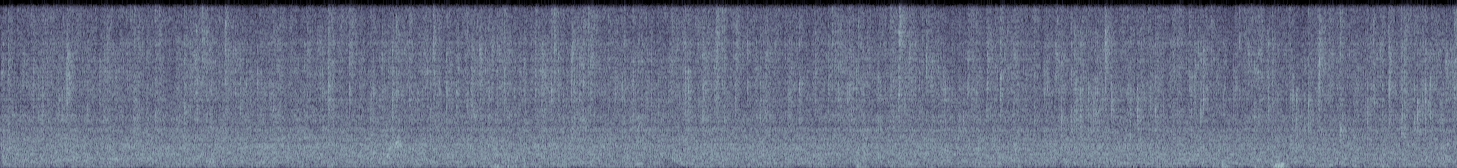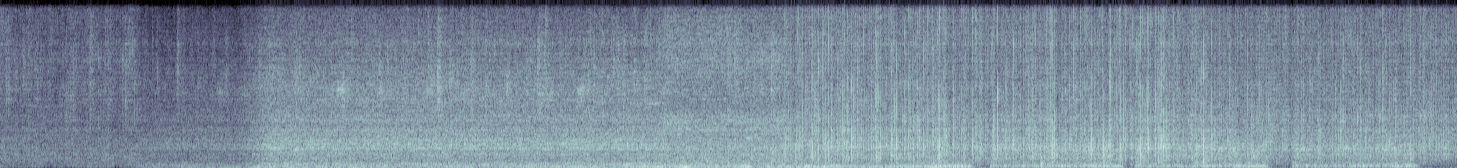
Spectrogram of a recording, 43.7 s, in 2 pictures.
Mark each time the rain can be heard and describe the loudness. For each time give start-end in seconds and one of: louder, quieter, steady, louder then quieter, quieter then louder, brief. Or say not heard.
0.0-43.6 louder.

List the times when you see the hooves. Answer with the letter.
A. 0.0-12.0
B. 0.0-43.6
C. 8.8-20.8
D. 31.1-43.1
D.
